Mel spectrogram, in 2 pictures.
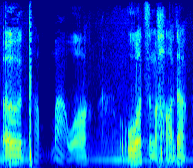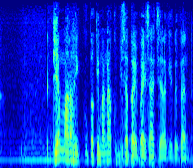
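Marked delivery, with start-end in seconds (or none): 0.6-3.7 "Ta ma wo, wo zime hao de" spoken very slowly with each falling tone pressed hard; slow, deliberate falling-tone demo; emphatic fourth tones. Shown as a demonstration. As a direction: lean on every "ma" and "wo", slow and weighted. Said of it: "kita harus menekankan seperti contoh gini".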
